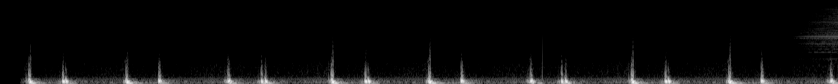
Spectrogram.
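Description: Heartbeat sound effect: paired low thumps, lub-dub, about once a second, over a faint steady hum.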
